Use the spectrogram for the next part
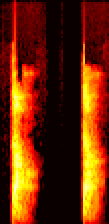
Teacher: জিভটা একদম একদম উপর দিকে তুলে দিয়ে একদম উচ্চারণটা করি। দেখুন, ট উচ্চারণ করুন, জিভ দেখুন উপরের দিকের কোনো একটা জায়গায় গিয়ে ধাক্কা মারছে, একদম মোটামুটি 90 ডিগ্রি অ্যাঙ্গেল করে। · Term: মূর্ধা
